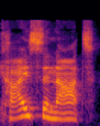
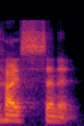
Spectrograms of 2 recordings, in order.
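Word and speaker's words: Kai Cenat: stuff he did the is it kaai sinat or how do you say this I think it's Kai senate senate okay that's what I've heard I don't know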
